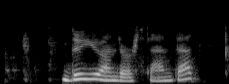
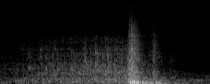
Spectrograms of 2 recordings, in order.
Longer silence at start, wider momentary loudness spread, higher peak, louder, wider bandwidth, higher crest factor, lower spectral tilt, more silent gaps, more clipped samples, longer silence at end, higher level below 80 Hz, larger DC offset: first, 0.25 s vs 0 s; second, 10 LU vs 21 LU; about the same, -10 dBFS vs -8 dBFS; first, -24 LUFS vs -31 LUFS; second, 6 kHz vs 15.5 kHz; second, 16 dB vs 24 dB; first, -9 dB/octave vs -7 dB/octave; neither; neither; about the same, 0 s vs 0.1 s; second, -70 dBFS vs -36 dBFS; neither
